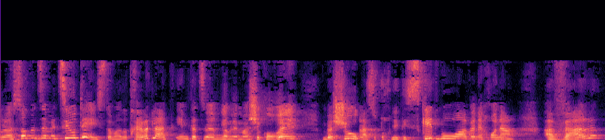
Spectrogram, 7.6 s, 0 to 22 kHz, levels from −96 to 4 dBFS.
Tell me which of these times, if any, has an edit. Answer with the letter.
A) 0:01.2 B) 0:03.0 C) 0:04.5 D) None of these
C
